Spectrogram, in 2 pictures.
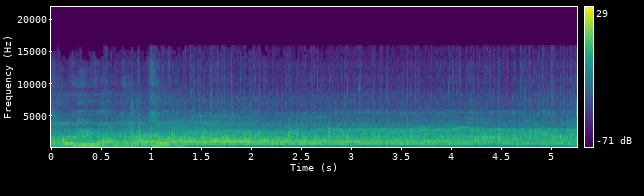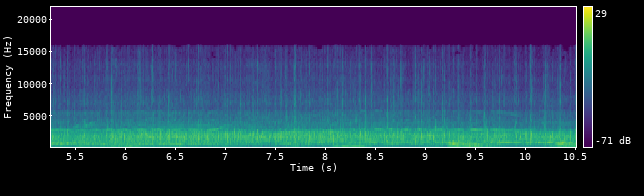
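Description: A large crowd at a kids' breaking championship final cheers and claps loudly and continuously, with whoops and shouts rising out of the roar of applause.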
